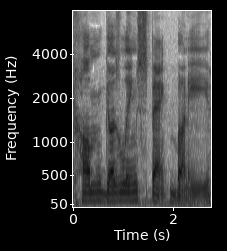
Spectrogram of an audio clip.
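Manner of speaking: voice dropped very low, close to the mic. Recalling someone who got close to the mic, dropping voice super low. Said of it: "dropped their voice, su- voice super low".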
